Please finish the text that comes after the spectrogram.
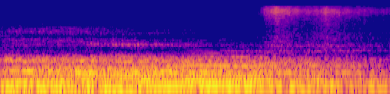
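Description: creature roar sound effect

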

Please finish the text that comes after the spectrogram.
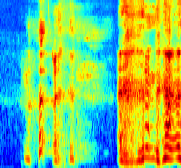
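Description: cough

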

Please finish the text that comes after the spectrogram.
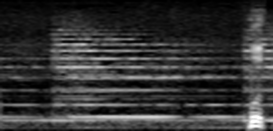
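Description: cathedral church bell ringing

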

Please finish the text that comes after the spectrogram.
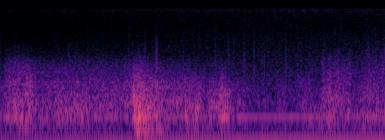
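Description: thunder

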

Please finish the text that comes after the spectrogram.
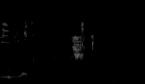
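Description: dog whimpering

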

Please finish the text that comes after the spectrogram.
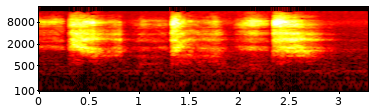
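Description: heavy breathing

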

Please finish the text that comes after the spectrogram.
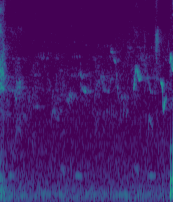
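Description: birds chirping and singing

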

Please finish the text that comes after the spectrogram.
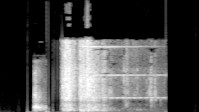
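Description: cash register ringing

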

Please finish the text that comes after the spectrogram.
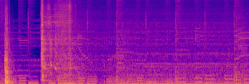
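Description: car engine starting

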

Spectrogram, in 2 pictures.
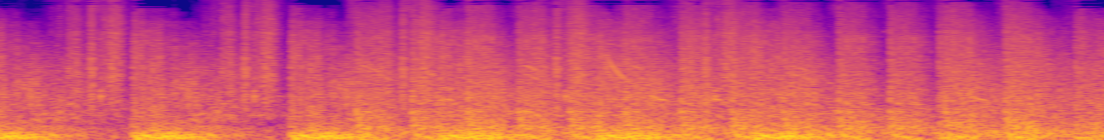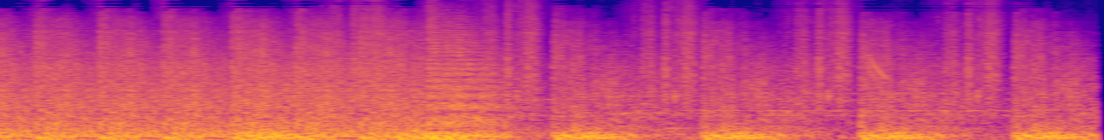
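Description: volley of gunfire

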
